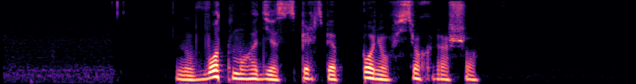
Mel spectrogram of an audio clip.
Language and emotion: Russian, positive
